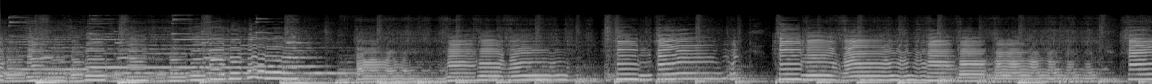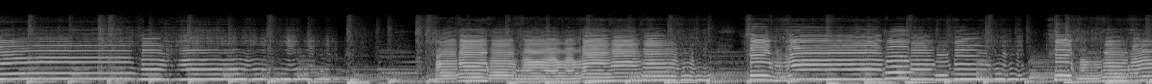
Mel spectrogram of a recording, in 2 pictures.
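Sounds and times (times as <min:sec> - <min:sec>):
jazz music: 0:00.0 - 0:23.0.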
